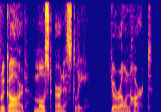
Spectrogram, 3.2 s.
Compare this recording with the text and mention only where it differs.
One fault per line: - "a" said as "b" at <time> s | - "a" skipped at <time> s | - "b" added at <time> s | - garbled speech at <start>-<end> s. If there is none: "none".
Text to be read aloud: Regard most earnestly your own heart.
none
